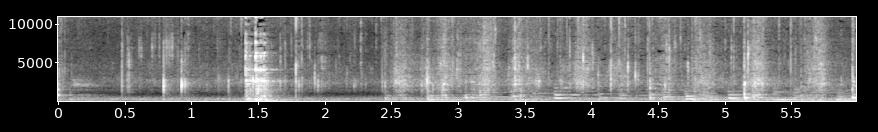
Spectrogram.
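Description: Dried red chillies and urad dal frying quietly in hot coconut oil in a nonstick pan, with a light sizzle and a wooden spatula stirring and scraping through them. One sharp knock comes about a second and a half in.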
